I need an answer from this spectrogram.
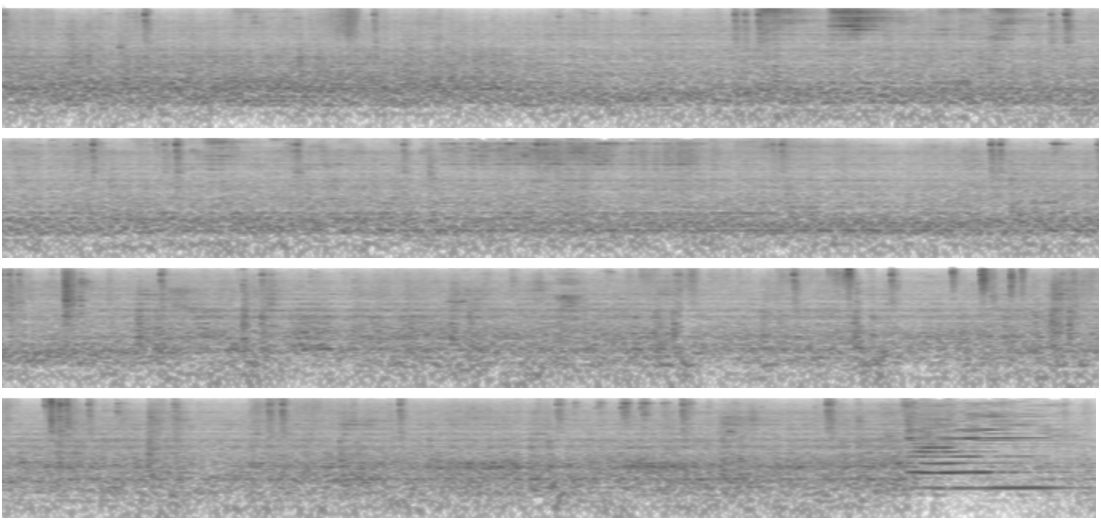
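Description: Diesel railcar running along the line, heard from inside: a steady engine and rail rumble with wheel clicks over the rail joints. About a second before the end, a short horn blast sounds.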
